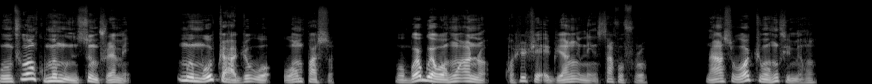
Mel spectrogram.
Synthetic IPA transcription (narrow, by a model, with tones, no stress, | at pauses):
wɔ̃˨m̩˨fi˦wɔ̃˦kʰʊ̃˨mã˦mũ˨n̩˨sũ˦m̩˨fɾɛ˦mɪ̰̃˨ | m̩˦mã˨mũ˨wo˦t͡ɕᶣa˨d͡ʑᶣʊ˦wɔ˨wɔ̃˨˦m̩˦pʰa˦sʊ˨ | wɔ˨bʊ˨˦a˦bʊ˦a˨wɔ̃˨ɦʊ̃˦a˦nɔ̰̃˨kʰɔ˨ɕᶣɪ˦ɕᶣɛ˨ʔæ˨dɥã˦nnɪ̃˨n̩˨sã˦fʊ˨fʊ˨ɾʊ˦ | nãː˨˦sʊ˨wɔ˦t͡ɕᶣɪ˨wɔ̃˨hʊ̃˦fi˨mɪ̃˨hʊ̃˦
